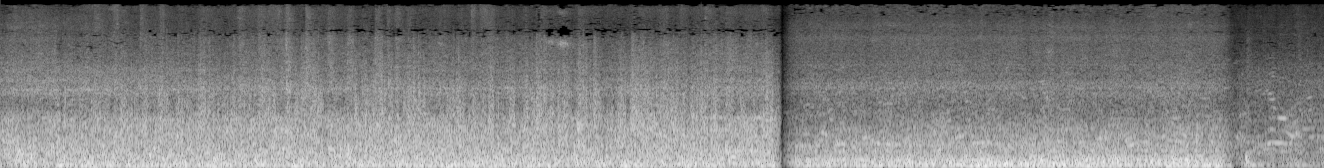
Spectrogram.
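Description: A local train running from Sealdah to Namkhana rumbles and clatters loudly and continuously, with rhythmic wheel noise and a background babble of passengers' voices.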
